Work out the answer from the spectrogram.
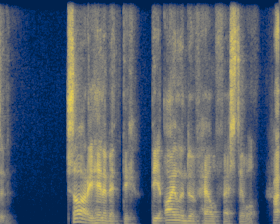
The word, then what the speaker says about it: Saarihelvetti: What's the right way to pronounce it? SaariHelvetti, the Island of Hell Festival.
